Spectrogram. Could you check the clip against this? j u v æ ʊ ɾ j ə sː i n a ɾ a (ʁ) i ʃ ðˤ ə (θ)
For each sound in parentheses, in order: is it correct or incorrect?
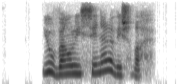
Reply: incorrect: ð, incorrect: ħ

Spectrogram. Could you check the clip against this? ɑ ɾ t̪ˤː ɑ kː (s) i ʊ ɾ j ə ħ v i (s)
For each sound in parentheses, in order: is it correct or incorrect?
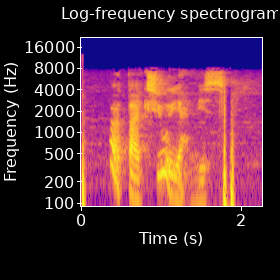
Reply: correct, correct

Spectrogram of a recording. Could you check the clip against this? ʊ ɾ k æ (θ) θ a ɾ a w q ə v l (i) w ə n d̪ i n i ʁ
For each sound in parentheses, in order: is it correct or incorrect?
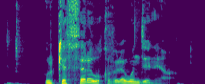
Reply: correct, incorrect: æ

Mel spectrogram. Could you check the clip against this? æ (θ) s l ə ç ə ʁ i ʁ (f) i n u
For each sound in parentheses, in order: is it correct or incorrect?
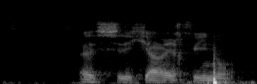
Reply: incorrect: ð, correct

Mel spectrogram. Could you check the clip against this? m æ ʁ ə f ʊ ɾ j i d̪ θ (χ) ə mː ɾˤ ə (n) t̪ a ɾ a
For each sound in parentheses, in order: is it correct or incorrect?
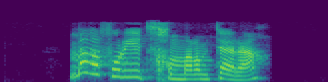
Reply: correct, incorrect: m

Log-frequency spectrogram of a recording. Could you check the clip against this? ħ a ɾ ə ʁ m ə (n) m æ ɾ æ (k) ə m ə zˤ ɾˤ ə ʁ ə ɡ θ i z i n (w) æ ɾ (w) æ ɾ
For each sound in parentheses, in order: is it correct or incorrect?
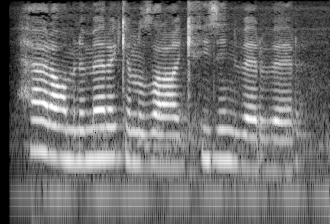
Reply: correct, correct, incorrect: v, incorrect: v

